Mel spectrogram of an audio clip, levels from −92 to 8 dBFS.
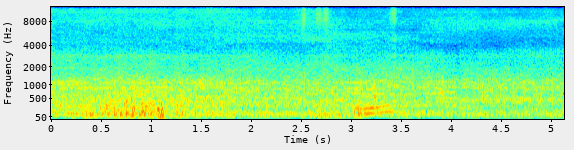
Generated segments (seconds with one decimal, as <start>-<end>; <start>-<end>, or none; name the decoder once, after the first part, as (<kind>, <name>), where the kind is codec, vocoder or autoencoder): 0.0-5.1 (codec, SNAC)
